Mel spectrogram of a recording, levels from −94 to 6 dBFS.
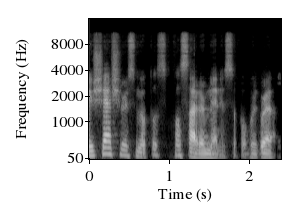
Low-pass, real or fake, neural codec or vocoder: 10.8 kHz; fake; codec, 24 kHz, 0.9 kbps, WavTokenizer, medium music audio release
